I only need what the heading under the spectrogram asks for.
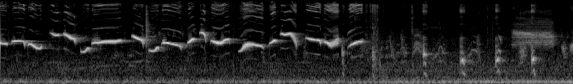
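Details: Tame table-set Chinese hwamei sings a fast series of bright, twisting whistles for about three seconds, then shifts to softer scattered chips and a brief hiss.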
